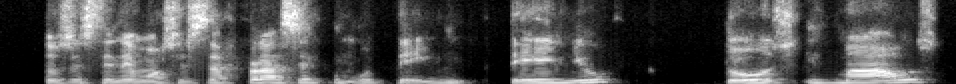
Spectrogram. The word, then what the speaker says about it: tenho: Nuevamente, NH se va a pronunciar como ñ realmente. Teño.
